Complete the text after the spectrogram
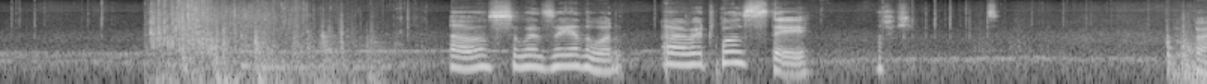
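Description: Heavy wooden logs thud and clatter as they tumble down.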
